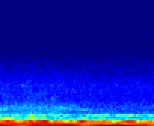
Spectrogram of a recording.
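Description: Crystal singing bowls sounding in sustained, overlapping tones that beat and pulse slowly, with no attack or break.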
